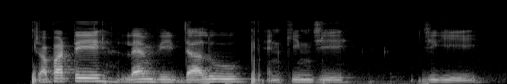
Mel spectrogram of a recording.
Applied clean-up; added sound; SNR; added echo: neural mask model Resemble Enhance denoiser.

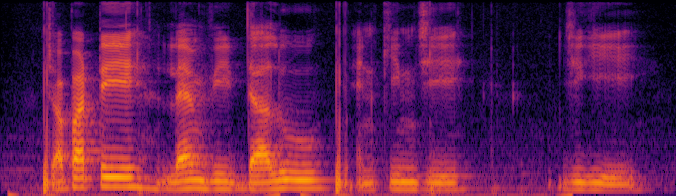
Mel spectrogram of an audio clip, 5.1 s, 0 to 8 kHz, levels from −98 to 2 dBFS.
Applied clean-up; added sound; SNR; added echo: none; Raindrop / Drip; 13 dB; none.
